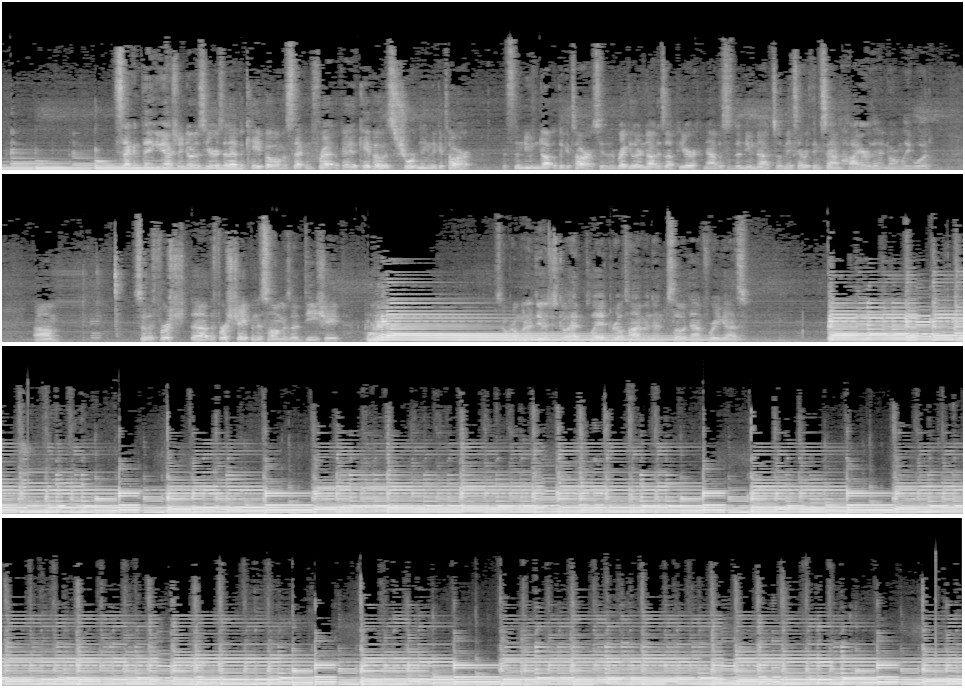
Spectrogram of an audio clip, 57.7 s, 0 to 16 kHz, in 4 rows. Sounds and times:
Strum: 0:00.0 - 0:05.3, 0:19.9 - 0:57.6
Speech: 0:01.7 - 0:14.0, 0:14.9 - 0:19.6, 0:21.8 - 0:25.6.

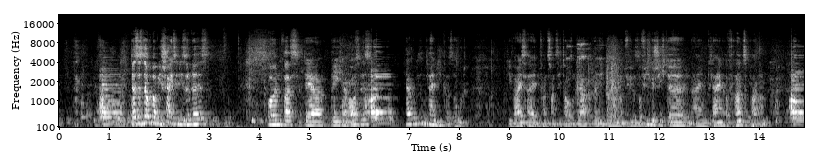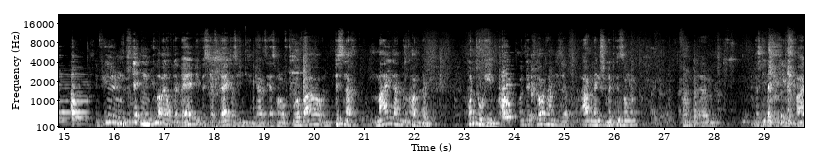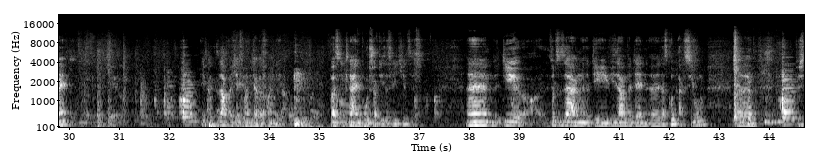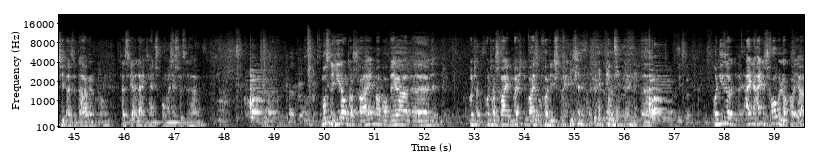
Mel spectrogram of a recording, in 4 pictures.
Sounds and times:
Speech: 0:00.0 - 0:03.5, 0:04.1 - 0:08.2, 0:09.0 - 0:14.6, 0:15.6 - 0:31.2, 0:32.6 - 0:37.1, 0:38.0 - 0:59.6.

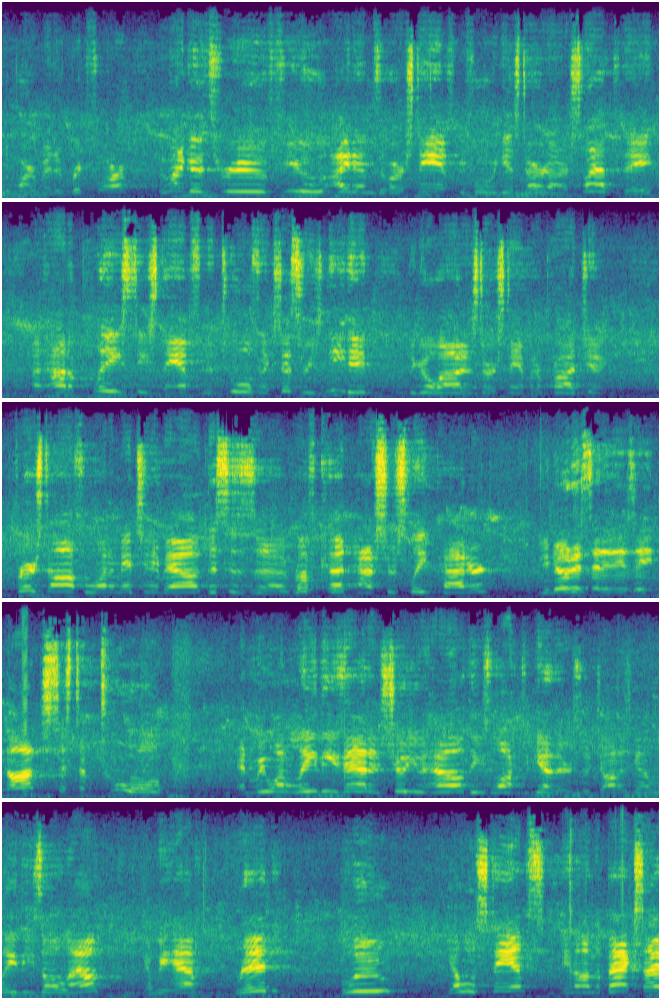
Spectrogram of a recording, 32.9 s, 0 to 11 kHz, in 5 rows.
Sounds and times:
Speech: 0:00.0 - 0:12.6, 0:13.3 - 0:21.4, 0:22.1 - 0:32.8.

